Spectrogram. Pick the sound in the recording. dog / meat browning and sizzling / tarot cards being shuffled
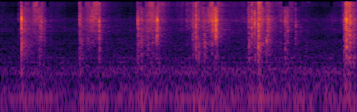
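tarot cards being shuffled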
